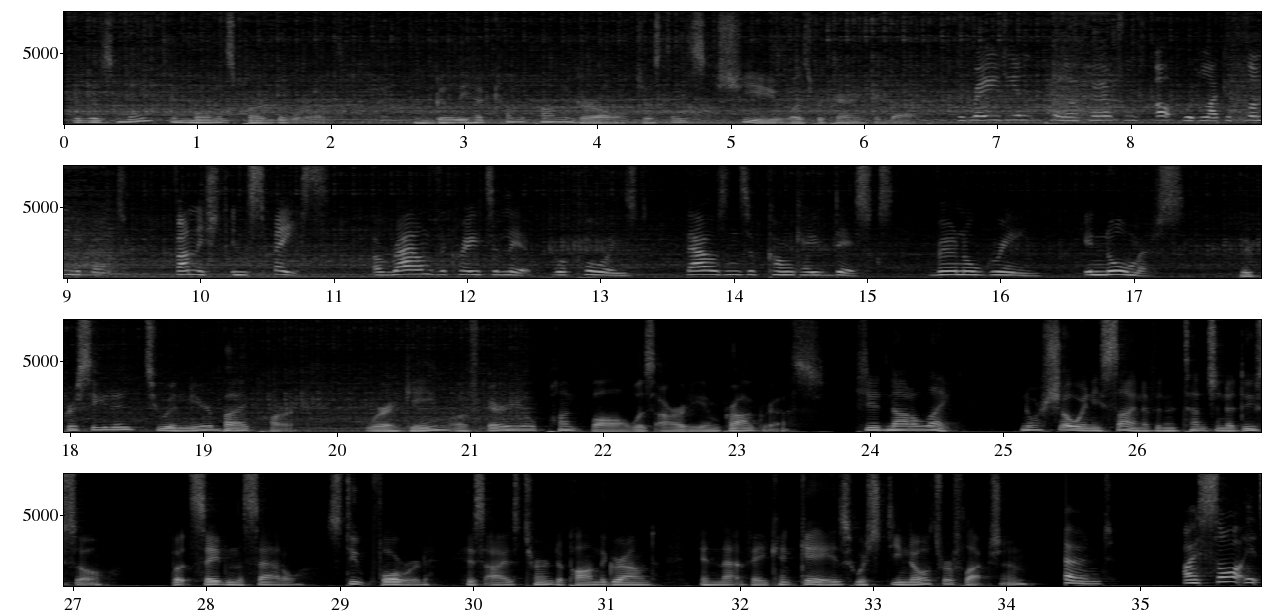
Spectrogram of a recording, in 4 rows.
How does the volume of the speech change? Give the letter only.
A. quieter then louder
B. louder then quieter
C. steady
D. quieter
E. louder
C.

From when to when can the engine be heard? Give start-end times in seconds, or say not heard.
0.0-21.4.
